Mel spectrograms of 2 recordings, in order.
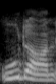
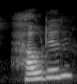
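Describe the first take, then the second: First: The word begins with a vowel sound. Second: The word begins with an H sound. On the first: The speaker calls it right. "you kind of eliminate that H" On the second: The speaker calls it wrong. "Sometimes it's pronounced Howden"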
